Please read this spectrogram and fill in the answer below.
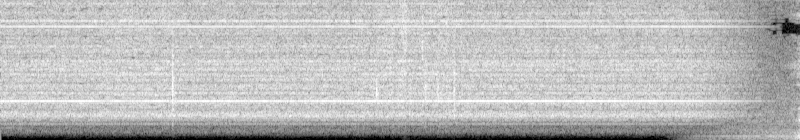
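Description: Steady faint hiss carrying a few constant high whining tones, with the low end cut away, and a few faint ticks.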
